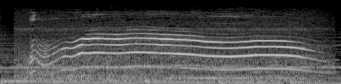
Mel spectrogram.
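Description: A kitten lets out one long, loud yowl as a small child hugs it tightly against its chest; the yowl swoops upward at the start, then holds a steady, high, whining pitch for about three seconds before trailing off, with no voices around it.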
